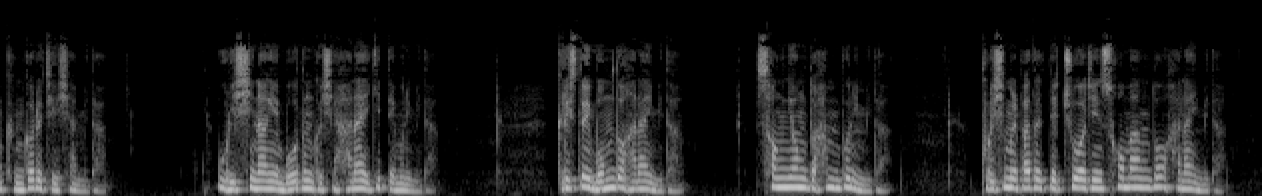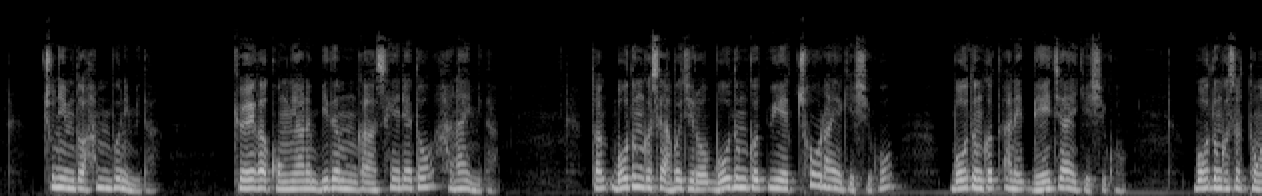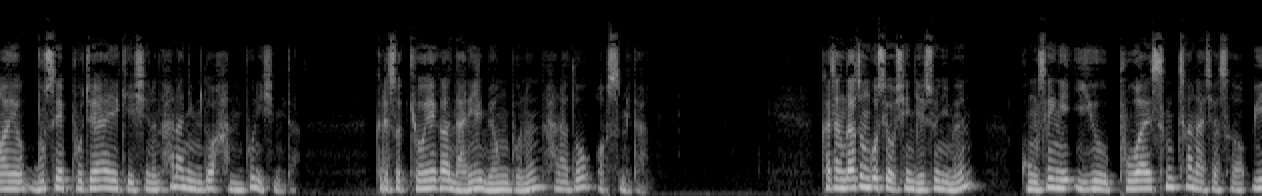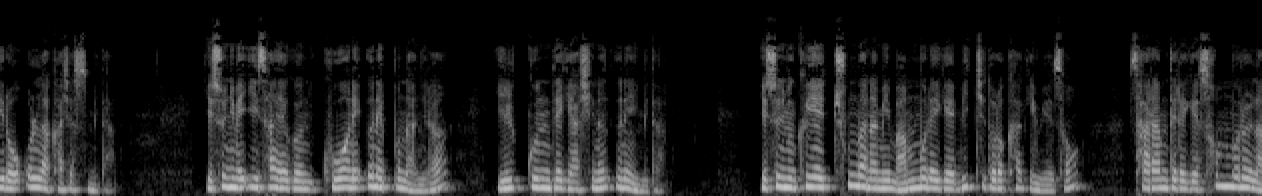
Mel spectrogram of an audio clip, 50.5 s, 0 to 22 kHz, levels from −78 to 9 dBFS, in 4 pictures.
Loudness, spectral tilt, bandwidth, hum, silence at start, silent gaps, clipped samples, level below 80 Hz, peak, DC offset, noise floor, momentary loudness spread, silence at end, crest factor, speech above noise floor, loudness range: -20 LUFS; -5.5 dB/octave; 11 kHz; none; 0 s; none; under 0.1%; -60 dBFS; -4 dBFS; under 0.1%; -69 dBFS; 11 LU; 0 s; 16 dB; 50 dB; 3 LU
